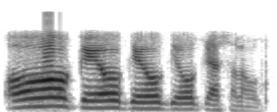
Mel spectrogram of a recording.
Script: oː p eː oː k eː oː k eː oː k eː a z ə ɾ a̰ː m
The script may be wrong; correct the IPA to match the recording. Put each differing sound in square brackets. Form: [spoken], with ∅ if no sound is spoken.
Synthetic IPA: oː [k] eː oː k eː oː k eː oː k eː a [s] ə [l] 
